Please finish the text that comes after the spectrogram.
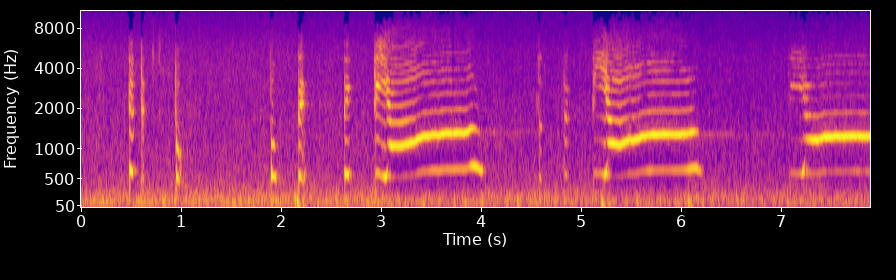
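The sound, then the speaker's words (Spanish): A voice imitates a cat's meow blended with bird chirps: several quick, sharp chirping clicks, then three drawn-out, wavering meow-like calls, fairly loud, with no talking. “No maullaba, no piaba, maullipiaba.”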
